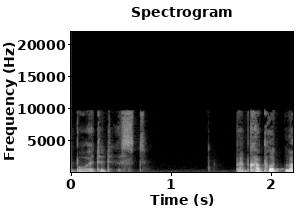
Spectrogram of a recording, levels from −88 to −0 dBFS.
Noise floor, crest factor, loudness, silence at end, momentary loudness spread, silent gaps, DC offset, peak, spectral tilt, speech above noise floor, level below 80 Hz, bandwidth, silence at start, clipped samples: -69 dBFS; 22 dB; -22 LUFS; 0 s; 19 LU; none; under 0.1%; 0 dBFS; -7 dB/octave; 49 dB; -42 dBFS; 10 kHz; 0 s; under 0.1%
